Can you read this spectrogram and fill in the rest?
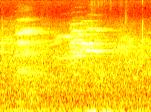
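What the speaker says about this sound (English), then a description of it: "I'm aware of the sounds of the birds. There's many birds surrounding me." Birds call and chirp in a forest in the early morning, thin and distant over a soft, quiet background.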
